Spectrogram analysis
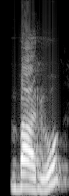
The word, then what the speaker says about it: barrow: बारो म्हणजे थोडक्यात काय, हातगाडी. BARROW. त्याचा तुम्ही उच्चार ऍक्च्युली बरो असा करायचा आहे. बरो म्हणजेच हातगाडी, पण जर बरो केले तर स्पेलिंग चुकेल म्हणून आपण बॅरो असं म्हटलंय.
